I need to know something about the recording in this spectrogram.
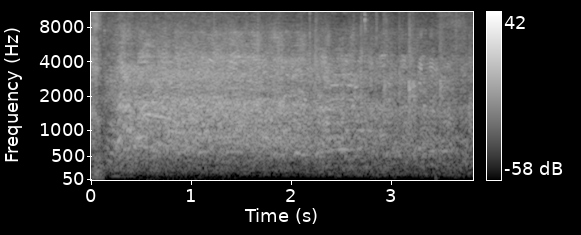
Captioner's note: laughter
